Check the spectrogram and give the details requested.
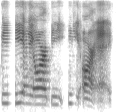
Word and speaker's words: Barbera: Spelled like Barbara, but we only say... No, it's actually spelled Barbera.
